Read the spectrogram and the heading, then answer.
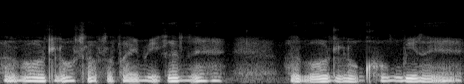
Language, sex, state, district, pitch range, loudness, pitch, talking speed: Urdu, male, Bihar, Saharsa, 135-165 Hz, -13 LUFS, 160 Hz, 180 wpm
